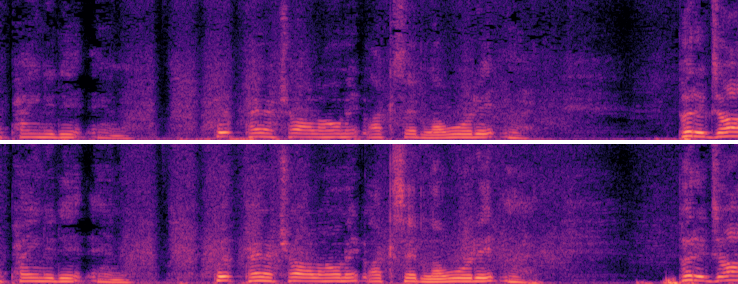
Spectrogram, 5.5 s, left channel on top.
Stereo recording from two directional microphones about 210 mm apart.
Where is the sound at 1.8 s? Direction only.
30° right (ahead or behind).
